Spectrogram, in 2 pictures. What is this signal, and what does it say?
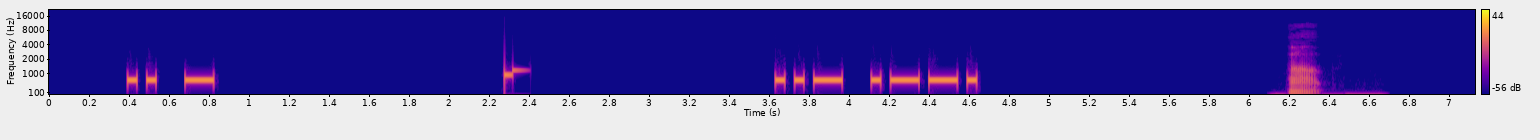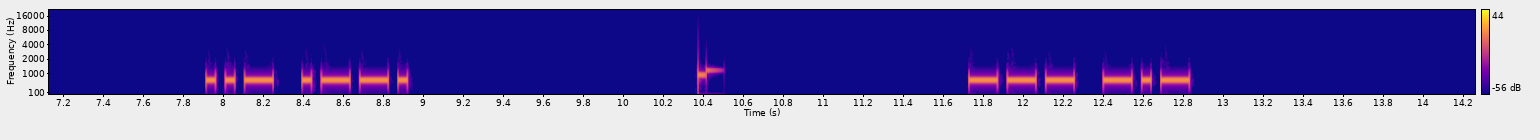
Morse code, heard as a keyed tone, about 25 wpm, 700 Hz. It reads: IT UP UP OK
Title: Two Letter Words - 25wpm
